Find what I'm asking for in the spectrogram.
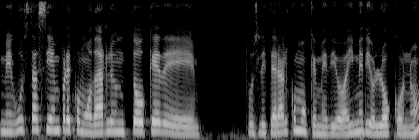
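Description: A woman's voice, with ordinary pitch variation, moves at a moderate pace over a quiet background. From Mexico. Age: 30s. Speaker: fashion designer; guest. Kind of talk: interview. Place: studio. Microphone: studio mic.

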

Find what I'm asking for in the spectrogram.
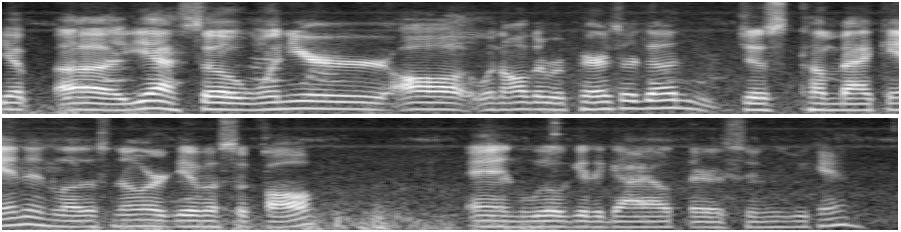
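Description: In an unremarkable speaking voice, a man talks at a moderate pace with a medium pitch and fairly even intonation. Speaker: roleplay player acting as city official. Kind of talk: in-game roleplay dialogue.

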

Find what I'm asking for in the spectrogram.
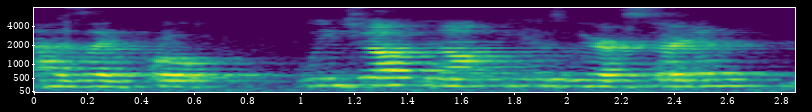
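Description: Strong room echo surrounds the voice. The pace is moderate, with light background noise. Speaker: student host introducing reader. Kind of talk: formal introduction. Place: hall. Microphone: podium.

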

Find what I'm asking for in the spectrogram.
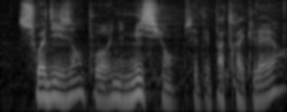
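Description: A man speaks with a fairly low pitch and a dark, mellow tone.

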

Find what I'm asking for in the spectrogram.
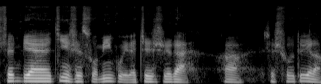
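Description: This man has a plain, everyday voice with a fairly high pitch. He talks at a moderate pace with fairly even intonation. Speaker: livestream host. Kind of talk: casual chat.

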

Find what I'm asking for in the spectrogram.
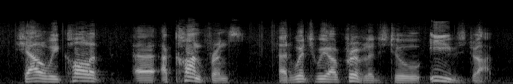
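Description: Speaking at a moderate speed is a man. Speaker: radio announcer. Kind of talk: 1930s radio announcer introduction, formal broadcast style. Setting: radio studio. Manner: formal, polished, slightly stilted. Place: studio. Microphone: old recording.

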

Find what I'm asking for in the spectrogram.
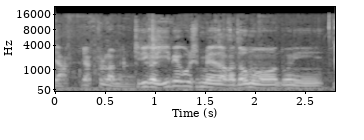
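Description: With a Chungcheong accent, this man talks fairly quickly at a medium pitch, his voice swinging very widely, in a dry recording with no echo. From Chungcheong, South Korea. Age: 30s. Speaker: young farmer. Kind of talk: casual farm machinery review interview. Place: farm. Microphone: camera far.

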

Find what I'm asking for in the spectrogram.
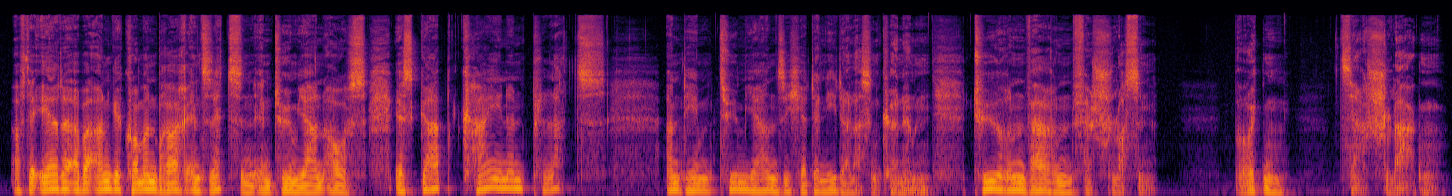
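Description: A man speaks at a very slow pace in a solemn, dramatic tone, his voice somewhat breathy and medium in pitch. His pitch varies in an ordinary way, and the recording is very clean with a silent background. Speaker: voice actor narrator. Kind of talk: mythic fairy-tale narration, solemn biblical-style storytelling. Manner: slow, solemn, dramatic, grave and hypnotic.

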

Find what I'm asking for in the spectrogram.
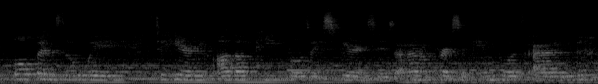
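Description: A woman's voice with audible room echo and clear music in the background. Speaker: content creator. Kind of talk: casual vlog chat. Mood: warm, reflective. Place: kitchen. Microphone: phone near.

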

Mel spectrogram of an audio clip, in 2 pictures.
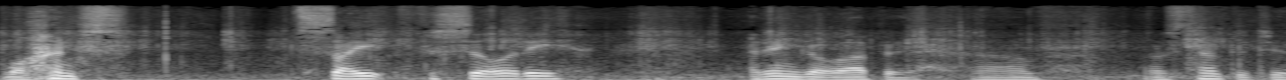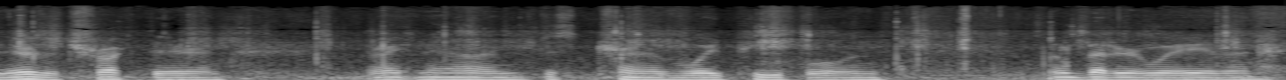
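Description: A man with a fairly low pitch speaks at a fairly slow pace, with fairly even intonation and long, frequent pauses. The sound is dry with no echo, though noticeable background noise is present. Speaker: vlogger. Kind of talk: casual vlog chat. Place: forest. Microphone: phone near.

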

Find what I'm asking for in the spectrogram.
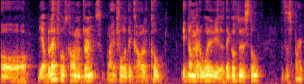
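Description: This man has an American accent and a medium pitch. His tone is dark and mellow. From Birmingham, Alabama. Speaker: vlogger. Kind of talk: casual talk to camera. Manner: relaxed, conversational. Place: home room. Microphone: phone near.

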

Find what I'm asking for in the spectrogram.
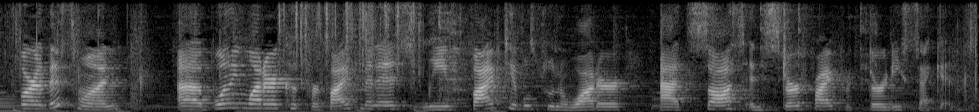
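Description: A woman at a moderate pace, with ordinary pitch variation and big swings in loudness, over clear music in the background. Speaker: food vlogger. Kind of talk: casual vlog chat.

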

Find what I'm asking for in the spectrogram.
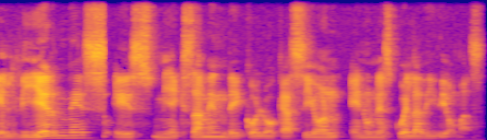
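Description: A man with a Mexican accent talks at a fairly slow pace in a fairly low pitch, his intonation lively and his tone animated. The background is quiet. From Mexico, Tabasco. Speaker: travel vlogger. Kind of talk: vlog monologue. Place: home room.

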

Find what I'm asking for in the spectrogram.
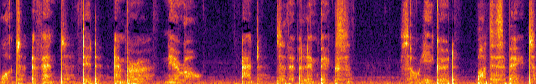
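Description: A man whispering at a very slow pace, with long, frequent pauses and big swings in loudness. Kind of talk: casual thinking aloud, reading quiz questions. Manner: soft, close ASMR murmur.

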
